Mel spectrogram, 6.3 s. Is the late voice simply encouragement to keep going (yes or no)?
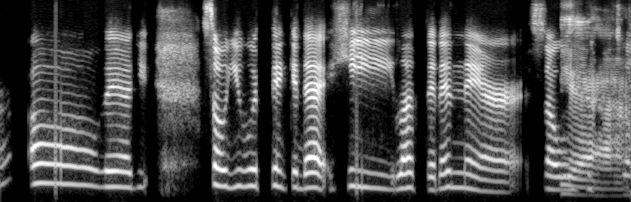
yes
